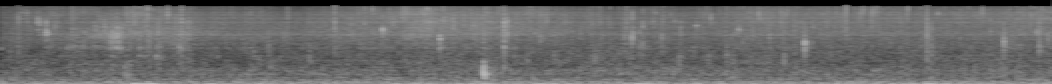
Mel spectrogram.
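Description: Peeled eggplant halves sizzling in about a quarter cup of hot oil in a frying pan as more pieces are laid in, a steady hiss with scattered small pops and crackles.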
